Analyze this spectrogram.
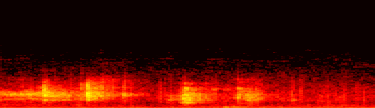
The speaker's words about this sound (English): Oh, ridiculous. Pages turning. Pages of my ledger turning.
